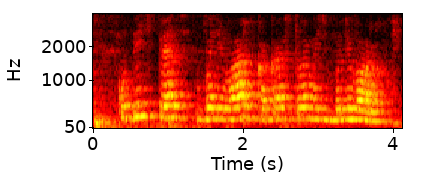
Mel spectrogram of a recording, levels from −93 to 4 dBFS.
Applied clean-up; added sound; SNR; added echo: none; none; none; reverberation time 0.7 s.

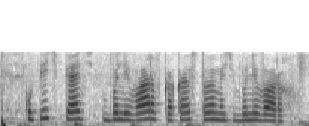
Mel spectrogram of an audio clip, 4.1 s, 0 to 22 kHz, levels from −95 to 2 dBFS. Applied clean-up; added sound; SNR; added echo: none; none; none; none.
